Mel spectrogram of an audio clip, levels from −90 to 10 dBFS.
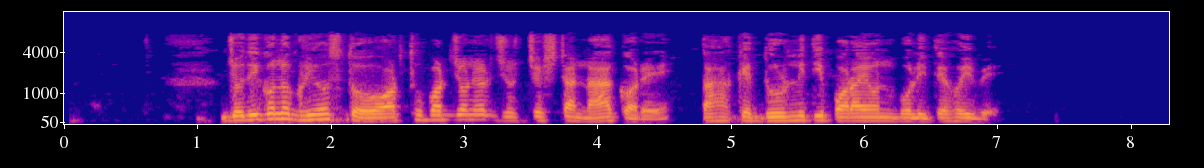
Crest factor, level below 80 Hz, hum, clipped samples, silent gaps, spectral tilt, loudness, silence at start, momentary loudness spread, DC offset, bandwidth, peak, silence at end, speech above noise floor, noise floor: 16 dB; -56 dBFS; none; under 0.1%; none; -6.5 dB/octave; -16 LUFS; 1.2 s; 8 LU; under 0.1%; 8 kHz; -2 dBFS; 1.3 s; 74 dB; -89 dBFS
